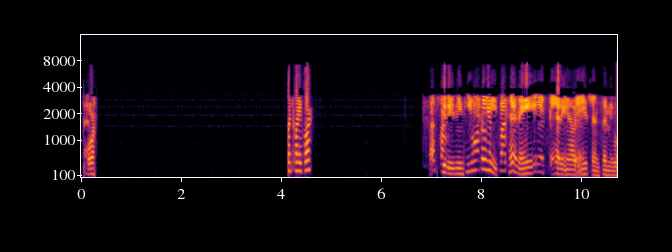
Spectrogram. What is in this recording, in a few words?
South Scottsdale Sheriff, scanner audio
